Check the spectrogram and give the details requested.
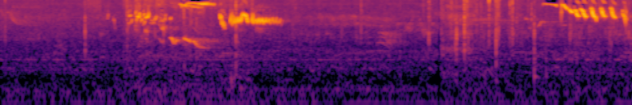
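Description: Songbirds calling outdoors: a burst of high chirps about two seconds in, and near the end a quick run of high notes stepping down in pitch. A few soft taps can be heard in between.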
